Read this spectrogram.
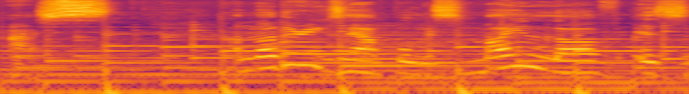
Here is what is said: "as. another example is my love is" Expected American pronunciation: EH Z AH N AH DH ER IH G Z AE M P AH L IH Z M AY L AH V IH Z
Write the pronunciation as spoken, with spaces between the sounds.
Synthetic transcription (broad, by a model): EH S AH N AH DH ER IH G Z AE M P AH L IH Z M AY L AH V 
